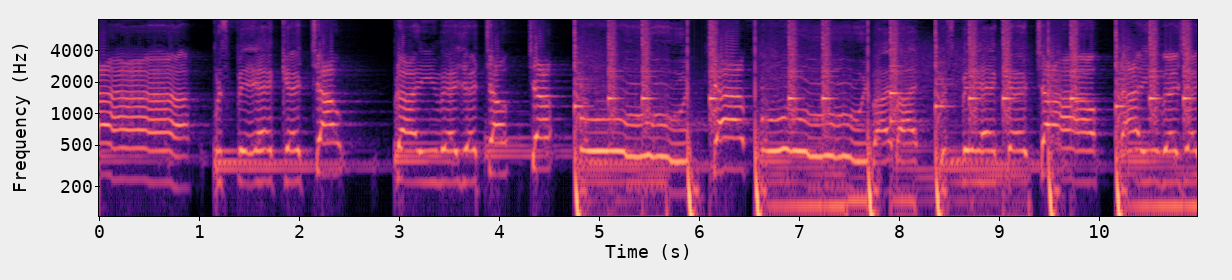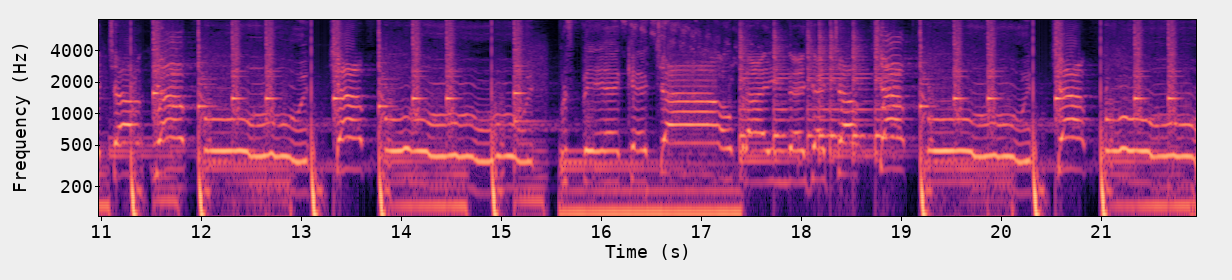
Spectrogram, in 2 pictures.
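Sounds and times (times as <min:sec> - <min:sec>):
music: 0:00.0 - 0:21.9.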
